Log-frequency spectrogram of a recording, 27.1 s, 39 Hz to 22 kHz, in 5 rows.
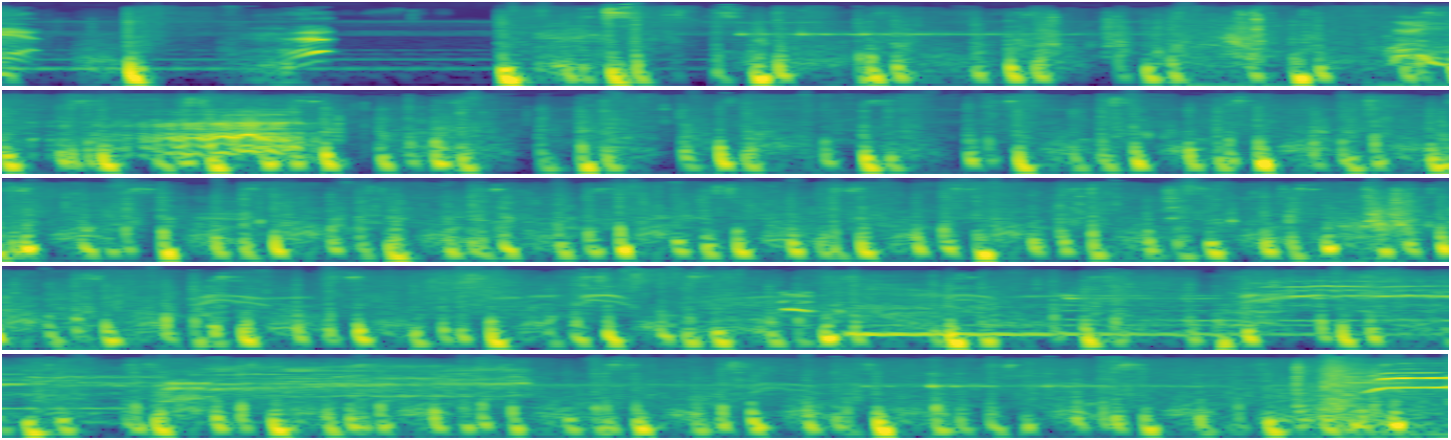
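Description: A horse in the Red Dead Redemption 2 video game gallops with a steady, rapid clip-clop of hooves that runs throughout, and it neighs now and then while a rider urges it on.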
